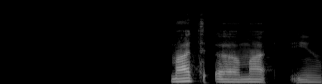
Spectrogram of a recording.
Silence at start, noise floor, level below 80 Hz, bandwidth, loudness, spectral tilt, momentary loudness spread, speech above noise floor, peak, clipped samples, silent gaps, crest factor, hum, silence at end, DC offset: 1.7 s; under -90 dBFS; -70 dBFS; 11.5 kHz; -32 LUFS; -7 dB/octave; 15 LU; over 57 dB; -10 dBFS; under 0.1%; none; 26 dB; none; 0 s; under 0.1%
